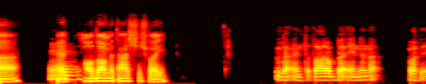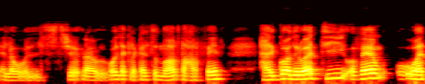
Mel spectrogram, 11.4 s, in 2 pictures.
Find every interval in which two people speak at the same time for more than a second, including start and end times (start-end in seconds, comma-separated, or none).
none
